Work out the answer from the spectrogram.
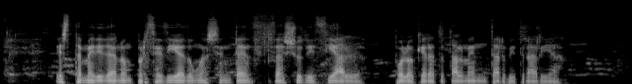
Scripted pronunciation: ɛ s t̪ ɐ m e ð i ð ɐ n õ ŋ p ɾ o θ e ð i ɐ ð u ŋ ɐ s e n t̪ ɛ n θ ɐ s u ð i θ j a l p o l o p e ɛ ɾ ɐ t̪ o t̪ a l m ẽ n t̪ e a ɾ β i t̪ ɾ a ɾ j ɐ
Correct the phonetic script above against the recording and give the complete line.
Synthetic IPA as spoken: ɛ s t̪ ɐ m e ð i ð ɐ n õ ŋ p ɾ o θ e ð i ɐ ð u ŋ ɐ s e n t̪ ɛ n θ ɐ ʃ u ð i θ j a l p o l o k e ɛ ɾ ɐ t̪ o t̪ a l m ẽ n t̪ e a ɾ β i t̪ ɾ a ɾ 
